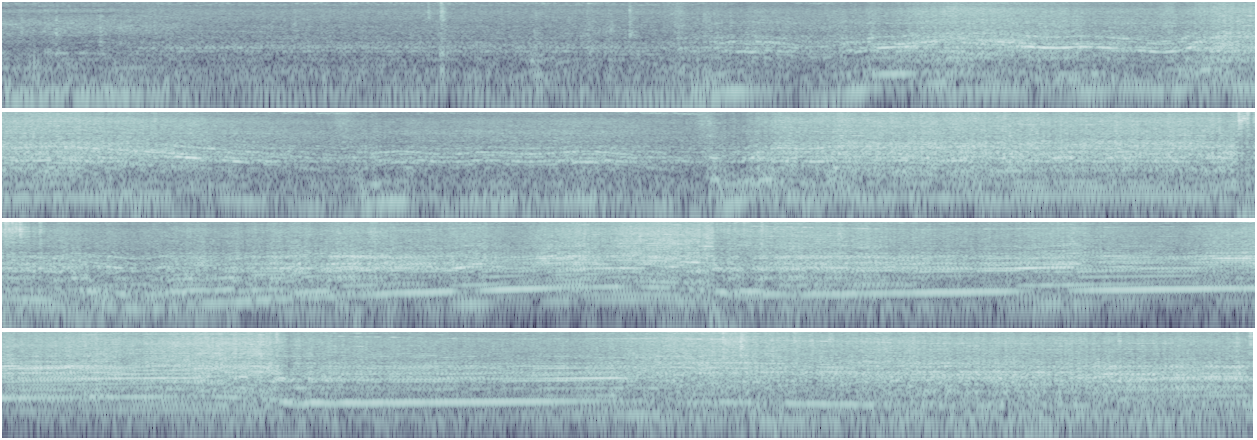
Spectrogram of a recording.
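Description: Porsche race car engine at Oulton Park circuit, loud and close, revving and rising in pitch through gear changes as it pulls away, a continuous droning roar with swooping upshifts and no speech.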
